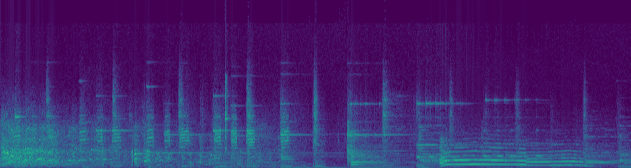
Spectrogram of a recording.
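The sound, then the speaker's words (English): A female dog howls outside in long, wavering, pitch-sliding cries that rise clearly in the second half, following a stretch of busy, jumbled noise with what may be voices. “Would you stop it if you were him, with your girlfriend out there howling?”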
